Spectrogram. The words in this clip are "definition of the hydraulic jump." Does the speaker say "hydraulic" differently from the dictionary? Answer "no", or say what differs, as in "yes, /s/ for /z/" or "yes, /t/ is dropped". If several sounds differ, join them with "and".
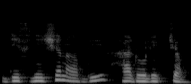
yes, /ɹ/ is dropped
